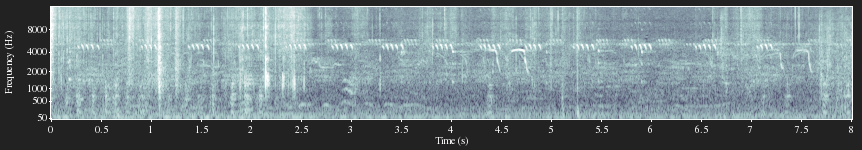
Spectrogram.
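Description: A few light knocks and handling noises from PVC pipe, the sharpest about one and two seconds in. Under them, a faint high chirp repeats about twice a second.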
